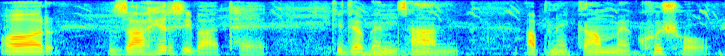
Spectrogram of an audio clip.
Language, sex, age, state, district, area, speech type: Urdu, male, 18-30, Jammu and Kashmir, Srinagar, rural, spontaneous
